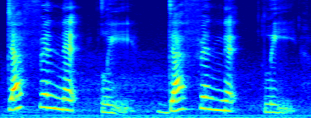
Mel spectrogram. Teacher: We're stopping at that T sound. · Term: stop T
